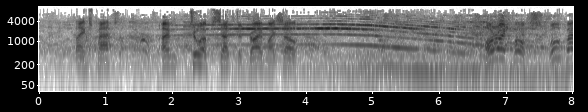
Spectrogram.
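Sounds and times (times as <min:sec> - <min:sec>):
speech: 0:00.5 - 0:04.2, 0:06.7 - 0:08.0
ambulance siren wailing: 0:01.8 - 0:07.6
low engine rumble: 0:01.8 - 0:08.0.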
